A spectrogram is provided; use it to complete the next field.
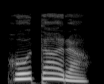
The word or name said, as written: ಹೋತೃ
